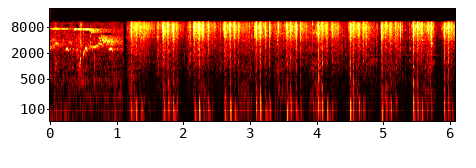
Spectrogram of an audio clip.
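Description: Horse's hooves striking sand at a canter, a rapid run of thuds about three a second, starting about a second in.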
